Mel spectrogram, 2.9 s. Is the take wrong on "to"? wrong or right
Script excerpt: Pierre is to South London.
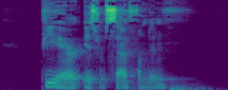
wrong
